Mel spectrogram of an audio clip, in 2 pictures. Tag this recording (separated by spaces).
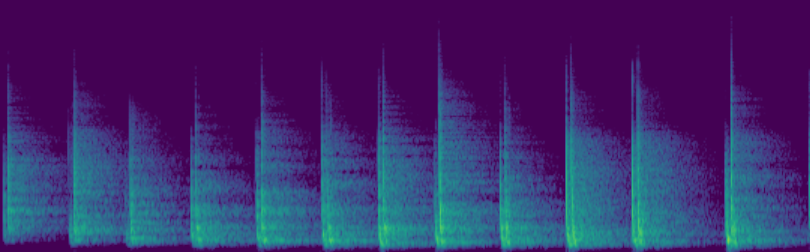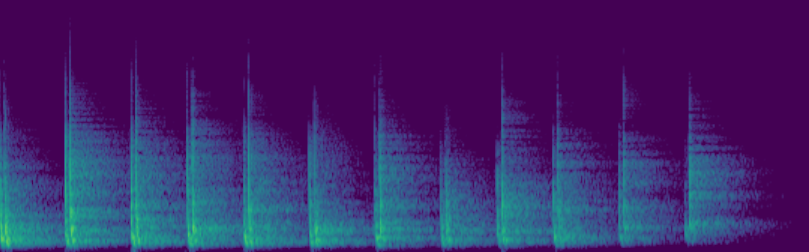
footsteps foot stereo hall layer floor feet wood boots boot walking synthesis reverb walk steps binaural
